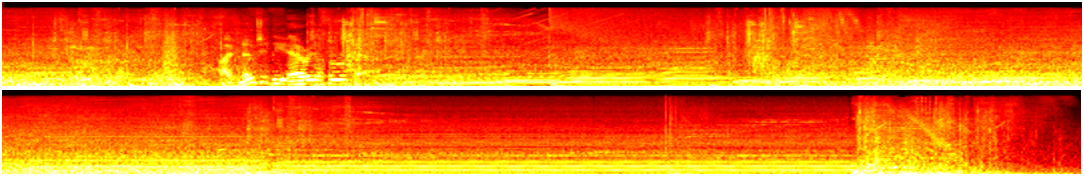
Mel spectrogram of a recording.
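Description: Tyres screech as a car drifts round a corner.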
